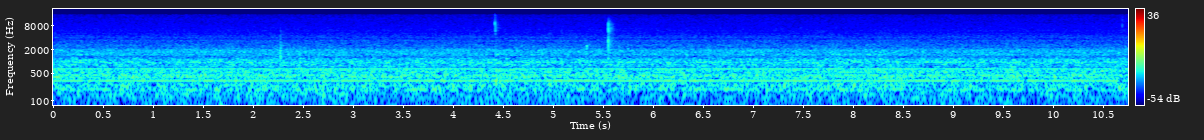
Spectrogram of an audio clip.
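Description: Quiet, steady room hiss with a faint hum in a small room, with two tiny clicks about four and a half and five and a half seconds in.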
